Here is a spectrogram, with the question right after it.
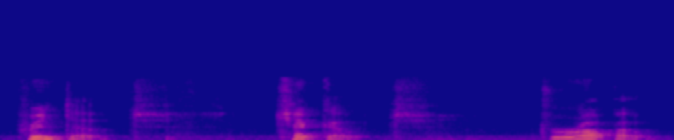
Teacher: noun partners of these verbs have primary stress on the first word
